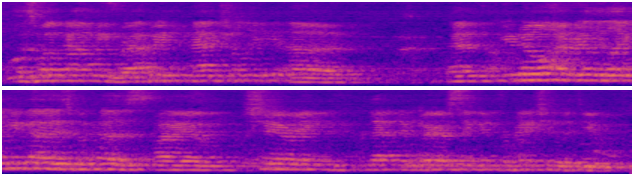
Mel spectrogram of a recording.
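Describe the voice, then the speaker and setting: A young man doing a stand-up comedy set, hesitant, with lots of ums and uhs. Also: on the high side. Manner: hesitant, lots of ums, acts out drunk friends in loud voices. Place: small bar stage. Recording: echoey bar, far from the camera mic.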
